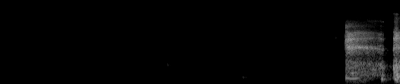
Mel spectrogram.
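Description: Near silence, then a woman clears her throat loudly near the end.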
